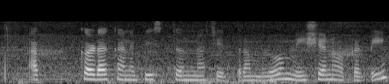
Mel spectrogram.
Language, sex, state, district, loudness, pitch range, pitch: Telugu, female, Andhra Pradesh, Sri Satya Sai, -20 LUFS, 200-230 Hz, 215 Hz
